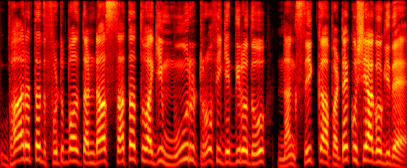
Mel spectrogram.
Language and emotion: Kannada, happy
